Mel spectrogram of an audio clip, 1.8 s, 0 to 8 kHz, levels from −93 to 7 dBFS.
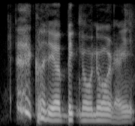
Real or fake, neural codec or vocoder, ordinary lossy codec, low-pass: fake; codec, 16 kHz, 2 kbps, FreqCodec, larger model; none; 7.2 kHz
